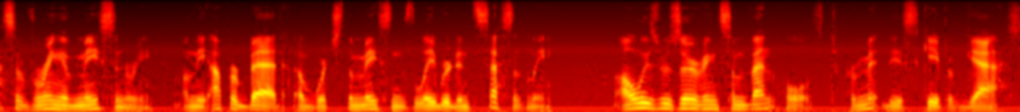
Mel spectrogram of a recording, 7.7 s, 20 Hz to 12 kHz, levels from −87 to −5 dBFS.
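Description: Mains buzz runs throughout the speech, roughly 20 dB below it. Sharp switching spikes, twice per 50 Hz cycle from a dimmer, rectifier or unshielded lead, pile up harmonics into the kilohertz range, giving a steady, raspy buzz beneath everything.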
